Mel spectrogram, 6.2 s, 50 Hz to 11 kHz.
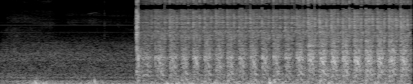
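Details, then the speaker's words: Diesel that had run only 5-10 seconds the day before, being started; it fires abruptly, then runs a rough, uneven idle near three beats a second and later cuts out, cause undetermined, fuel supply questioned. "yesterday literally ran for about 5-10 seconds and then just put it out"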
